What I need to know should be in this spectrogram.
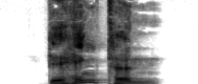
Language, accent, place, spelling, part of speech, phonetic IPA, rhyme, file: German, Germany, Berlin, gehängten, adjective, [ɡəˈhɛŋtn̩], -ɛŋtn̩, De-gehängten.ogg
- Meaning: inflection of gehängt: 1. strong genitive masculine/neuter singular 2. weak/mixed genitive/dative all-gender singular 3. strong/weak/mixed accusative masculine singular 4. strong dative plural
